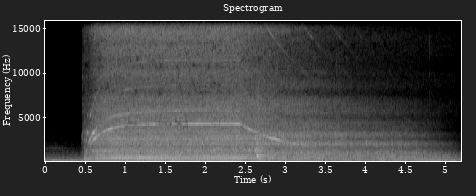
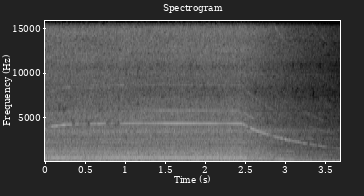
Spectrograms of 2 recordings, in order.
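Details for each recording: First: Bissell Powerforce Helix upright vacuum: whines briefly, then winds down with a falling, slightly rough tone; motor seems okay, owner suspects worn brush roll bearing. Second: Bissell Powerforce Helix vacuum (purple unit) motor check: steady high whine at constant pitch, winding up and down smoothly with no screech, grinding or burning smell; sounds healthy.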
